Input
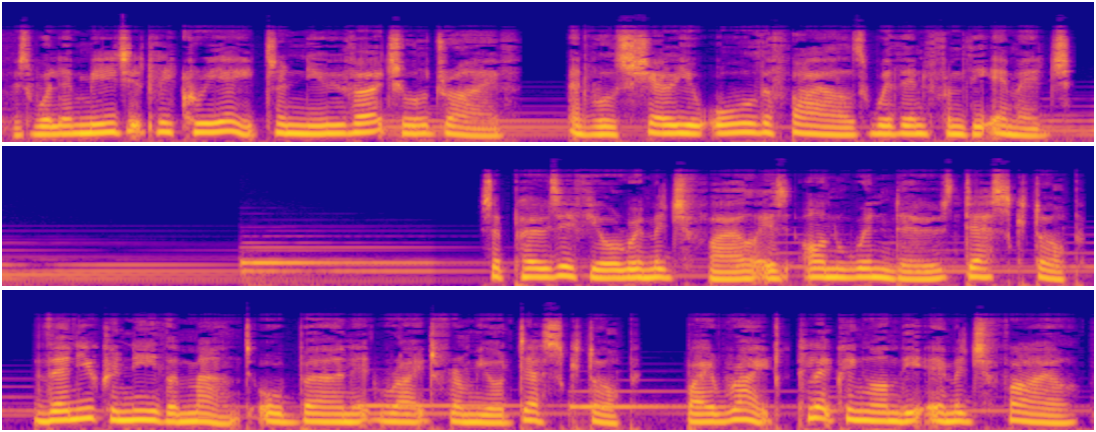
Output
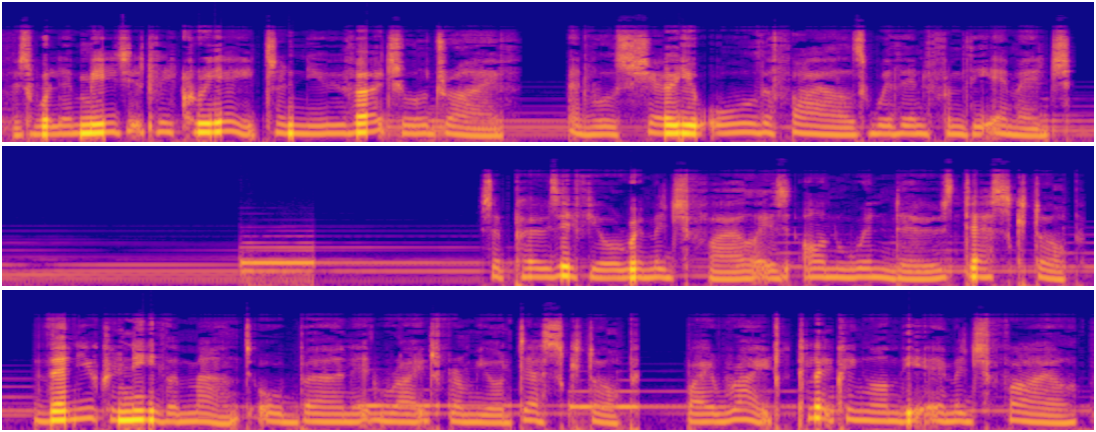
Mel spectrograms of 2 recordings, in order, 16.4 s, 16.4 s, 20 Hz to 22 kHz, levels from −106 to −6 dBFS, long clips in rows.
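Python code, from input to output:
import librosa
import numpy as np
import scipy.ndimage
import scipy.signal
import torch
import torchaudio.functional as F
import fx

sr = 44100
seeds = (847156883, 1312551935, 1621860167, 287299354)

y = fx.level_steps(x, sr, step_db=18)
y = y * librosa.db_to_amplitude(5.5)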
